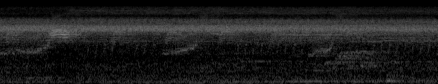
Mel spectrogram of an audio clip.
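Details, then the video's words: Cicada chorus in the Mokgye pine grove, Cheongsong, filmed with a Panasonic LUMIX GX9: a constant piercing high buzz with three upward-sliding chirps spaced about one and a half seconds apart. "자연의 소리 '청송 목계솔밭 매미소리' cicada sound"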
